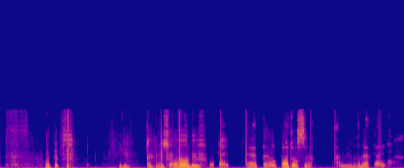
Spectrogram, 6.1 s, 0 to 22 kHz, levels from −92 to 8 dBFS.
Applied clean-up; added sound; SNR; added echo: neural diffusion model UNIVERSE++.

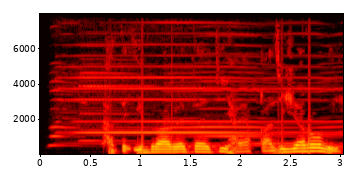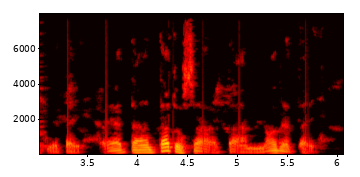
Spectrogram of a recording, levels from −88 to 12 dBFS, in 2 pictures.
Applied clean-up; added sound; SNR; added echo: none; Harmonica; 12 dB; none.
